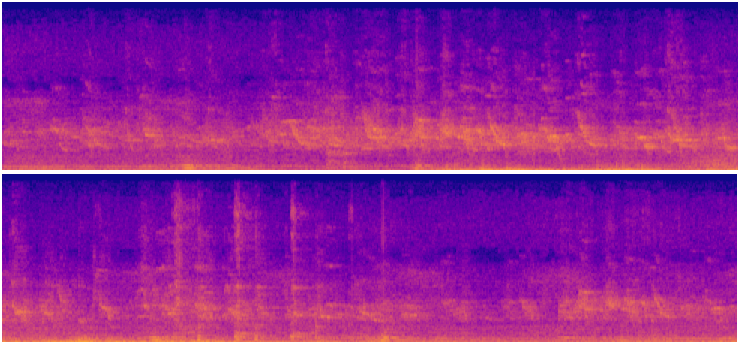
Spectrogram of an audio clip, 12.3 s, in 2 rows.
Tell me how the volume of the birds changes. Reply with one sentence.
The loudness of the birds goes up, then down.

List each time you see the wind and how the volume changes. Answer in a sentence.
You can hear the wind from 3.4 to 12.2 s, getting quieter.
